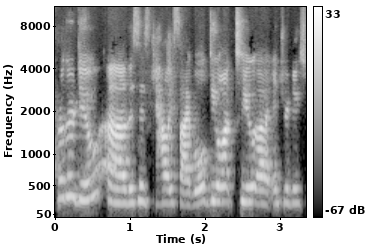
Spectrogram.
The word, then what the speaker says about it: Siebald: Did I pronounce that your not last name right? It's actually Siebald, but it's a Siebald.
